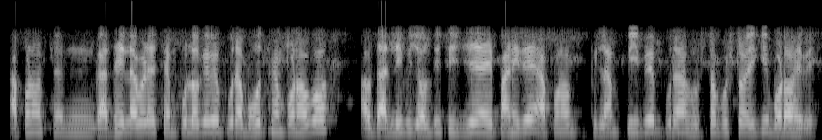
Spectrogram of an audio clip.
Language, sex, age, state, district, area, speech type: Odia, male, 30-45, Odisha, Sundergarh, urban, conversation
